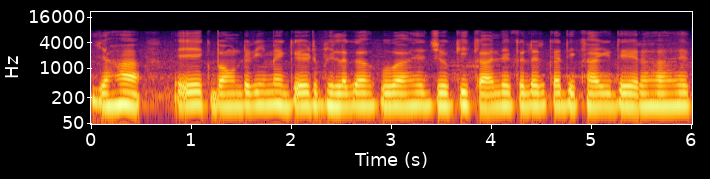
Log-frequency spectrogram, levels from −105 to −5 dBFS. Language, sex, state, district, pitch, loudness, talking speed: Hindi, male, Uttar Pradesh, Lalitpur, 130 Hz, -13 LUFS, 170 wpm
